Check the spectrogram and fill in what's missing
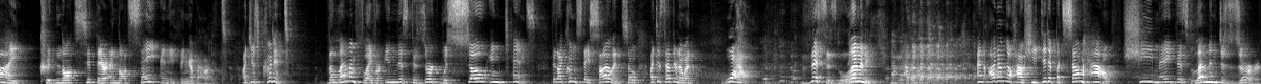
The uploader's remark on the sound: This sermon was preached on 23 April 2023 at all services of Helensburgh Stanwell Park Anglican Church.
